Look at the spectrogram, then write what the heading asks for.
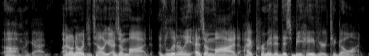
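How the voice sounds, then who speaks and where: An agitated man delivers a profane livestream rant in a voice a little higher than most men's. The sound is dry and close, and he speaks vehemently, moving between reacting and reading messages aloud. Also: lively intonation, fast talker, no room sound. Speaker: livestream host.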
